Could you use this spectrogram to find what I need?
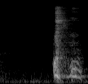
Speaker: Oh, don't sneeze in it. Thank you. Bless you.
